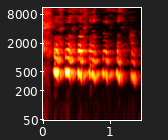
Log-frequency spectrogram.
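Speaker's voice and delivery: high, rapid run of giggles; imitated stoned giggling. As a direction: reenact an endless stoned laughing fit. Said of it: "I'm just laughing".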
